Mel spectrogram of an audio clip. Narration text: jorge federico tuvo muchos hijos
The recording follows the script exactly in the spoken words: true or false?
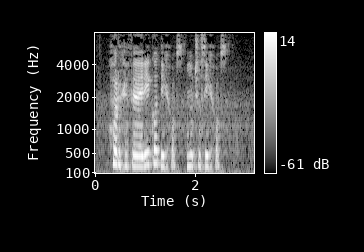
false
